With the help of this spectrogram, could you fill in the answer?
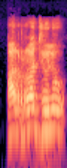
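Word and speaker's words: الرجل: रजुलू द मैन आदमी so here you can note the difference all वी are pronouncing वेयरवर we have अल हरूफ कमरिया बट इन अल हरूफ शमसिया वी आर not pronouncing अलफ लाम राव वी are connecting अलिफ with the first letter with A तजदीद।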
